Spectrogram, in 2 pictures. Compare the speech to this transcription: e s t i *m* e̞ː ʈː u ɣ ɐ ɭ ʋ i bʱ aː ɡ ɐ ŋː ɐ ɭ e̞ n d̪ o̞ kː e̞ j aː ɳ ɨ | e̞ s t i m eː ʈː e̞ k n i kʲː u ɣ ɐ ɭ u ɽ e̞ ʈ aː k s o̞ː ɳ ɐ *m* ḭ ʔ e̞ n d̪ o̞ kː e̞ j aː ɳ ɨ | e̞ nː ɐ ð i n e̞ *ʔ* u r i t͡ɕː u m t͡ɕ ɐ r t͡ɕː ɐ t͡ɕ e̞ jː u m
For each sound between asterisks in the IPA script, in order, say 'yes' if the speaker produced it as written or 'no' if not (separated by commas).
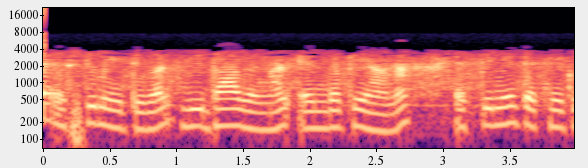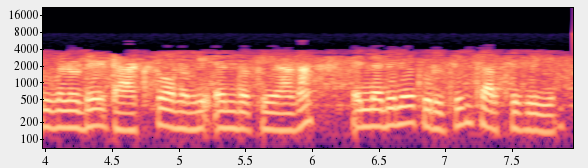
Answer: yes, yes, no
